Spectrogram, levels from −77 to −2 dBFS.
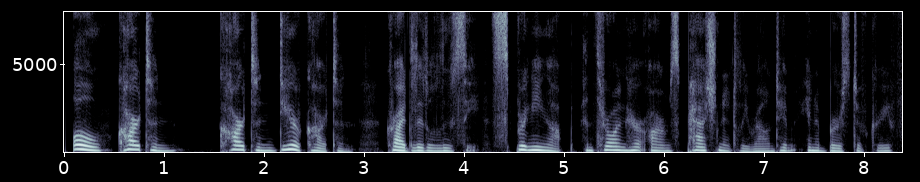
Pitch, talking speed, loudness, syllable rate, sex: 175 Hz, 155 wpm, -21 LUFS, 4.6 syllables/s, female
